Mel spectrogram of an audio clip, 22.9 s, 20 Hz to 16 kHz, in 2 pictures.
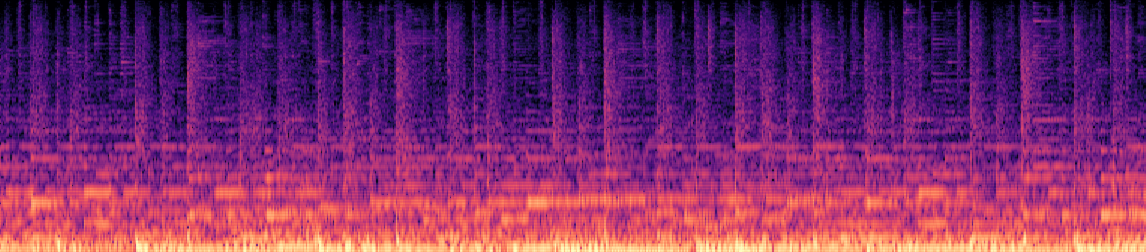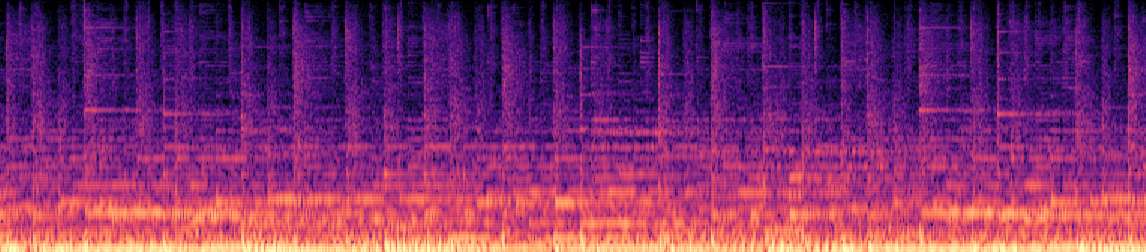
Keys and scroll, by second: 16.0 ctrl+s.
